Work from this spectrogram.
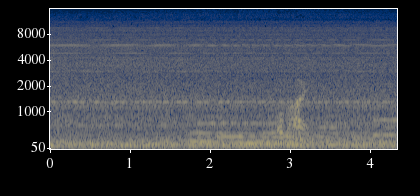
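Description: Simulated airplane engine in a flight simulator game during takeoff from a field, a steady moderate hum with a short rising tone and a brief voice over it.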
